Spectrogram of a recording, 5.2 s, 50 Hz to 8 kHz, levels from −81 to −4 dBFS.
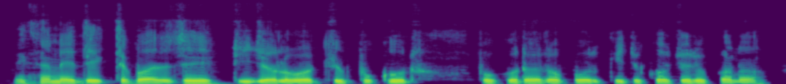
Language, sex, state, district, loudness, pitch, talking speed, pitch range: Bengali, male, West Bengal, Paschim Medinipur, -14 LUFS, 120 Hz, 125 wpm, 115-125 Hz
